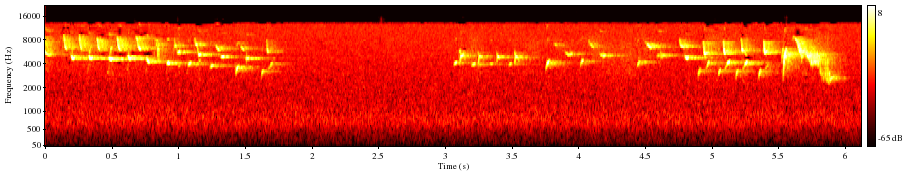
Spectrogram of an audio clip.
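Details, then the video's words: Captive-bred European goldfinch, hatched in 2021 and song-trained in the Neapolitan style, recorded alone in a small carrier cage; two bursts of high, rapid twittering notes and trills, separated by a short pause. "Cardellino Passata Napoletana 2021 - KH24 - European Goldfinch - Jilguero cate limpio"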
